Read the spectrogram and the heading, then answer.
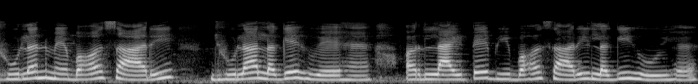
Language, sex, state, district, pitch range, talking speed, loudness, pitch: Hindi, female, Jharkhand, Garhwa, 220-275 Hz, 135 wpm, -15 LUFS, 235 Hz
